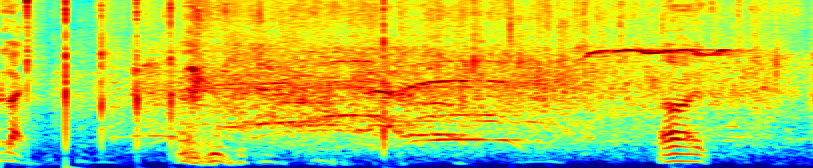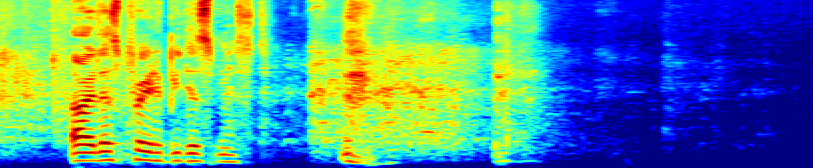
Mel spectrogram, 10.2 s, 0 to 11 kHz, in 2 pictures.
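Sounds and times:
speech: 0:00.0 - 0:00.3, 0:01.1 - 0:01.8, 0:04.1 - 0:04.6, 0:05.5 - 0:07.6
audience clapping: 0:00.0 - 0:06.6
laughter: 0:01.0 - 0:02.2, 0:06.8 - 0:08.7.

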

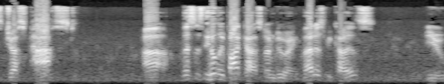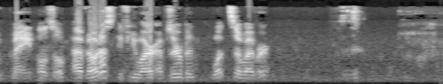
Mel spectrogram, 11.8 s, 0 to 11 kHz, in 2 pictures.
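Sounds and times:
speech: 0:00.0 - 0:01.2, 0:02.0 - 0:05.1, 0:05.7 - 0:09.7
short low burp: 0:10.5 - 0:10.8.

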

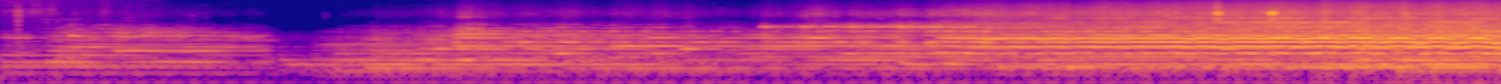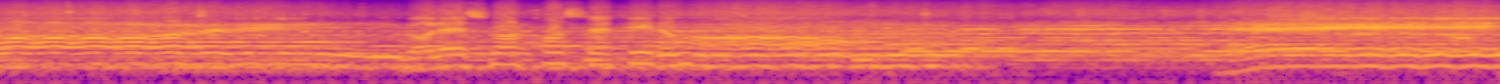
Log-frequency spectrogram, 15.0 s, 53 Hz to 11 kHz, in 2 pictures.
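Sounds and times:
recorded Persian song with wavering vibrato melody over instruments: 0:04.2 - 0:14.9
speech: 0:09.9 - 0:12.3.

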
